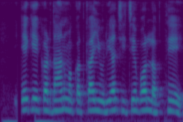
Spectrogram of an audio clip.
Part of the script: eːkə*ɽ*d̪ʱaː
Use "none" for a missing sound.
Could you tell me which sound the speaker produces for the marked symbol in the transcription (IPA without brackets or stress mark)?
ɾ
